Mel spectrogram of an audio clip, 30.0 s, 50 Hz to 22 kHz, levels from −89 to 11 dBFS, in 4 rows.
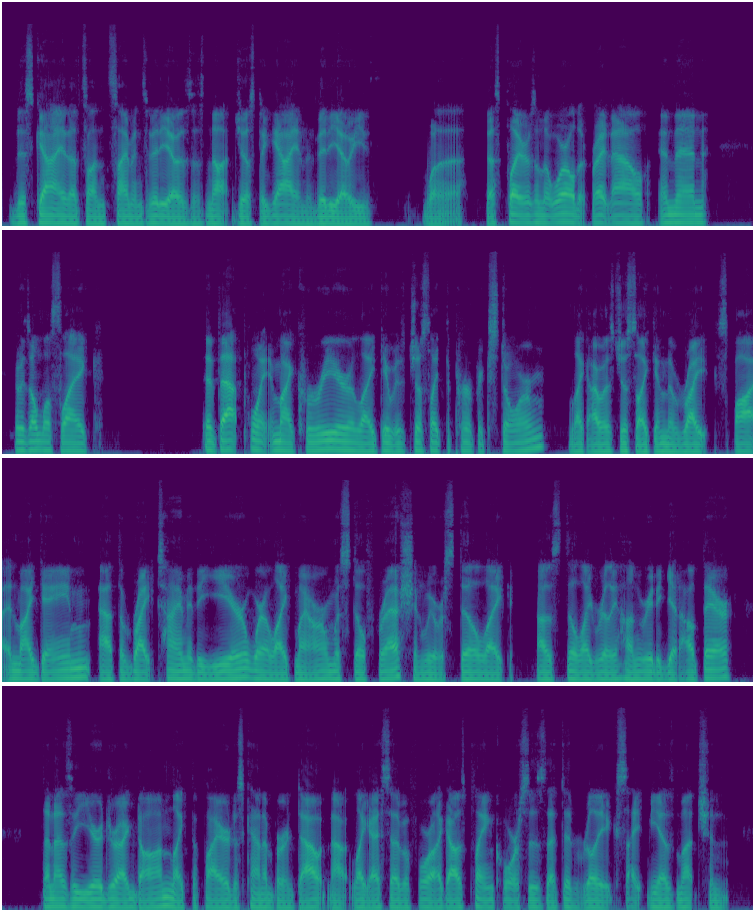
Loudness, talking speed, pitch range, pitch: -29 LUFS, 240 wpm, 85-95 Hz, 90 Hz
